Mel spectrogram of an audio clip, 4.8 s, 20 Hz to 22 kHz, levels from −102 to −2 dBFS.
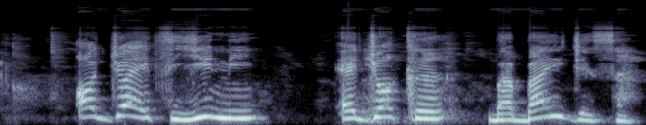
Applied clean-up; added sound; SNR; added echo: none; none; none; none.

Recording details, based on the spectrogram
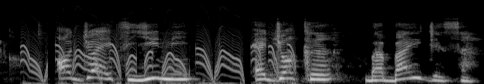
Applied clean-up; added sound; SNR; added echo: none; Scratching (performance technique); 11 dB; none.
